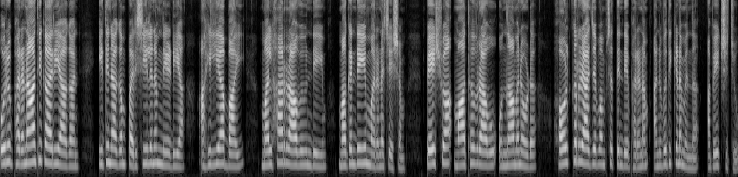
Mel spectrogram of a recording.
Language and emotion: Malayalam, neutral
